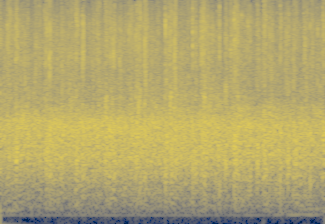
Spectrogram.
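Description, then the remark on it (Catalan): Steady, dense audience applause for two young musicians from Catalonia who play piano or sing, many hands clapping at once in a loud, continuous wash with no pauses and no voices standing out. “Allà veig dos nois sentadets, molt tranquil·lets, que no saben a què ha vingut, però potser seria un moment d'acostar-vos i de fer-los un aplaudiment”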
